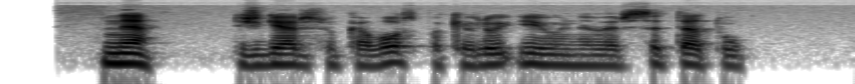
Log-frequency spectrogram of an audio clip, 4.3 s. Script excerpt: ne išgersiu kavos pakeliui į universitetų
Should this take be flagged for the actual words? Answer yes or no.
no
